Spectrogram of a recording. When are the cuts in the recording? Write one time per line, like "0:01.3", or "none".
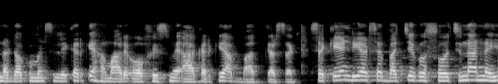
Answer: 0:03.0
